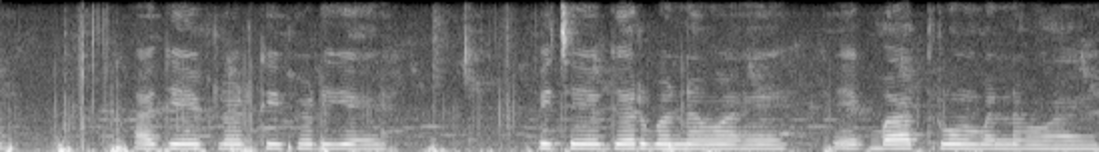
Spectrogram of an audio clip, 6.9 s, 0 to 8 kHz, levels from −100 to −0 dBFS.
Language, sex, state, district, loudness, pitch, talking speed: Hindi, female, Rajasthan, Jaisalmer, -16 LUFS, 225 Hz, 140 wpm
